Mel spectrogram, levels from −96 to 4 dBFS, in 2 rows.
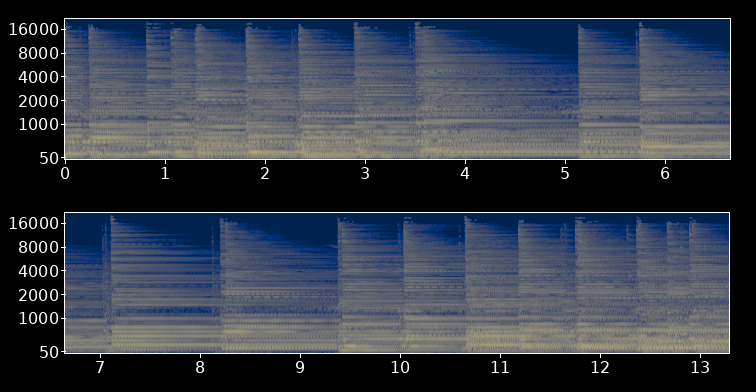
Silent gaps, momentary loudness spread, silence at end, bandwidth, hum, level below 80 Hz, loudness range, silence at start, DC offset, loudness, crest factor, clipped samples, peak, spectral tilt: none; 7 LU; 0 s; 19.5 kHz; none; -56 dBFS; 4 LU; 0 s; under 0.1%; -33 LUFS; 16 dB; under 0.1%; -18 dBFS; -5 dB/octave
